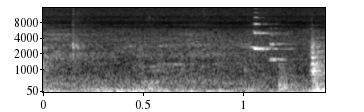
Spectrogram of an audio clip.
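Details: Interior door that has squeaked for years, swung back and forth: a brief high thin squeak, then a soft thud; a dry hinge being worked with sprayed silicone lubricant, though some hinges still squeak.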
